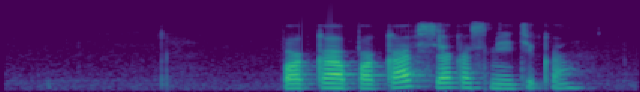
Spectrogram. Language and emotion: Russian, neutral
